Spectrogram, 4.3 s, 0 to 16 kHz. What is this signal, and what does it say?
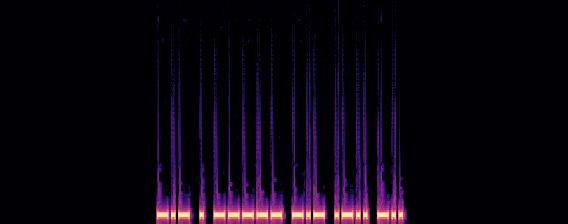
Morse code, heard as a keyed tone, about 42 wpm, 700 Hz. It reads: KE0KLD
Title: USA Call Signs - 6 Characters - 6x Character Spacing - 45wpm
